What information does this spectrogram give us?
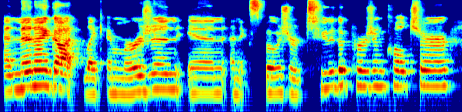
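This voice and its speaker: A woman's voice: mid-range voice, normal speed, fairly bright tone. Reflective middle-aged woman author. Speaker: author being interviewed. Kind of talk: casual conversational interview.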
